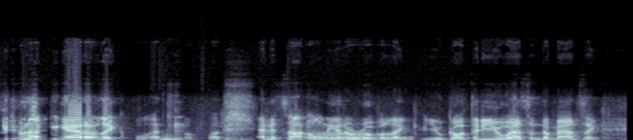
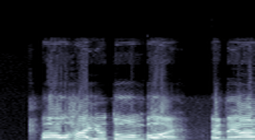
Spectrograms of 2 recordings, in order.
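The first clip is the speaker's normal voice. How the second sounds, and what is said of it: Imitated Bush accent. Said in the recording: “that's my father's, like, legit Bush accent.”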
